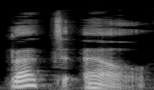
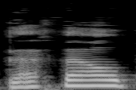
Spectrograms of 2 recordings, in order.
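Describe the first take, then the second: First: The middle consonant is a plain 't' sound. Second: The middle consonant is a 'th' sound. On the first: The speaker calls it right. "but Bet-El" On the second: The speaker calls it wrong. "Notice it's not Bethel"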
